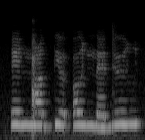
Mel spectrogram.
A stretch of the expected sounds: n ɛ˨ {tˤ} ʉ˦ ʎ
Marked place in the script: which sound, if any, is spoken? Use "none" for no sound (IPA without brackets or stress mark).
d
